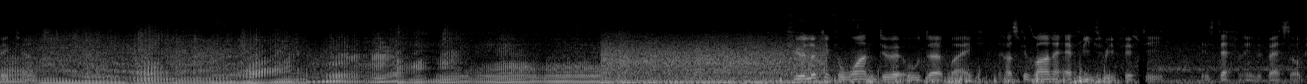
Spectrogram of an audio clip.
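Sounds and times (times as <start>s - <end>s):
dirt bike engine revving: 0.0s - 7.8s.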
